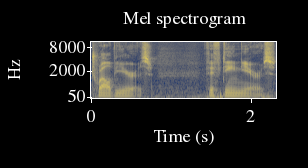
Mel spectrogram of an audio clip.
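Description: This man's pitch sits fairly low. He has an ordinary speaking voice and keeps a moderate pace. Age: 60s. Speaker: lobbyist. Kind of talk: interview.

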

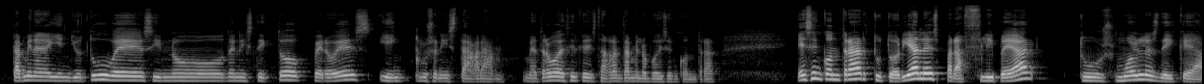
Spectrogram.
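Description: Her husky, fairly low-pitched voice has lively intonation, heard on a very clean recording with a silent background. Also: fairly slow pace. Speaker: podcast co-host. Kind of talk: casual chat.

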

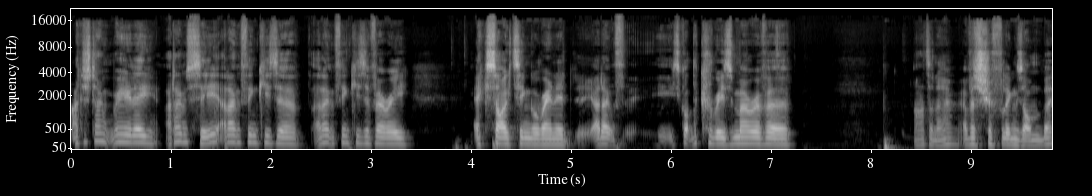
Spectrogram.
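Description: A man with a British accent, medium pitch and ordinary pitch variation. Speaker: podcast host. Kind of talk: casual chat.

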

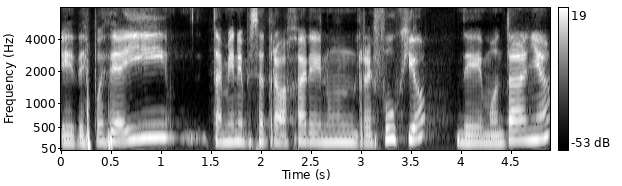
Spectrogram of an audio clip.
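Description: A woman's fairly slow speech at medium pitch, with lively intonation. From Argentina, Bariloche (Patagonia). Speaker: mountain guide and ski instructor. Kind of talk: interview. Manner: hesitant, many fillers.

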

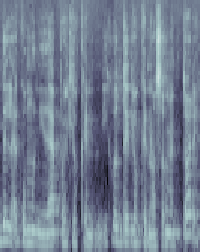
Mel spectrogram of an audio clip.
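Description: Her pitch sits at a medium level and varies in an ordinary way as a woman speaks. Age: 40s. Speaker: gynecologist and fertility specialist. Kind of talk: casual interview conversation. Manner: hesitant, many fillers.

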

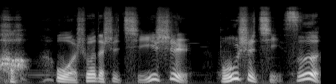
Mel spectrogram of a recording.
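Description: Someone does plain reading aloud.

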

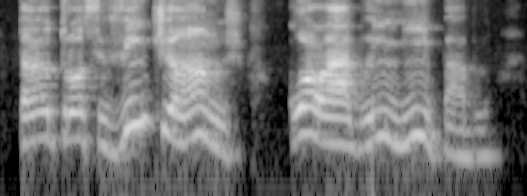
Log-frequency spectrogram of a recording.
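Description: A woman with a Carioca accent and ordinary pitch variation. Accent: carioca Brazilian Portuguese. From Rio de Janeiro, Brazil. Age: 50s. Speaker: human rights activist. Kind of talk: interview.

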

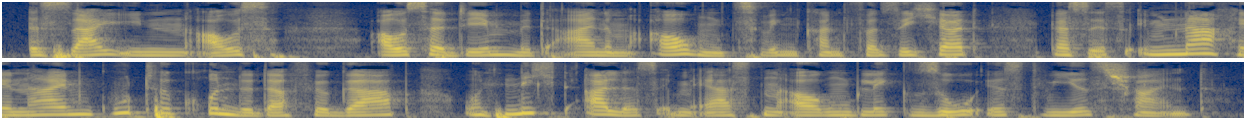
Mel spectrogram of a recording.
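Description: A woman's fairly low voice with a French accent, at a very slow pace with ordinary pitch variation. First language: French (speaking German). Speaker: podcast host. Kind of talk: scripted narration.

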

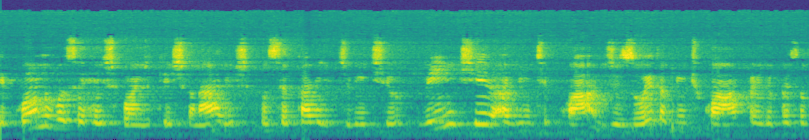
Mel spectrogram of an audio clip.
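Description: A woman with a high pitch talks at a fairly slow pace, her pitch swinging very widely. She hardly pauses, and noticeable background noise is present. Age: 30s. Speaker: author. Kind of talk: interview. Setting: video call.

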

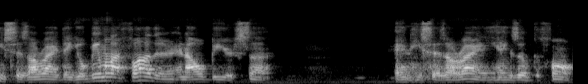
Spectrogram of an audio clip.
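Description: Big swings in loudness mark this man's speech. He talks at a fairly quick pace. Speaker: former gang member, case management director. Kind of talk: personal testimony. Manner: gentle.

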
